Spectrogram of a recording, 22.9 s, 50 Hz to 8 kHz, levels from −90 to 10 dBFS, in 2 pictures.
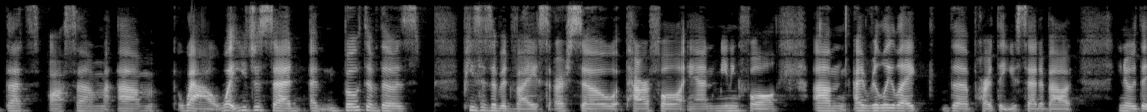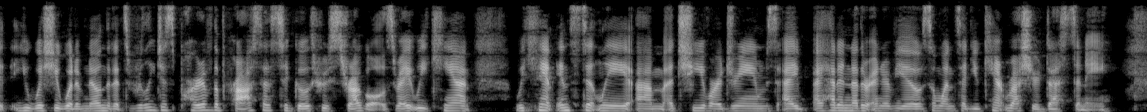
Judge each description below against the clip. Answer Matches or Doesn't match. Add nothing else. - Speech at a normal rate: Matches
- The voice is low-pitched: Doesn't match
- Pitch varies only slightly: Matches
